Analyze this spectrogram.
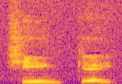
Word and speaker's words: Shink: to say my name is shin Shin like Charlie Shin like if you say k like like Mary or some like that shink that's how you say it shink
